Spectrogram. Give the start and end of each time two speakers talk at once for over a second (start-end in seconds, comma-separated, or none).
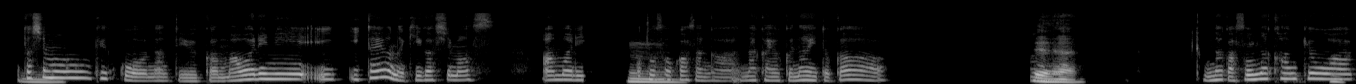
none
